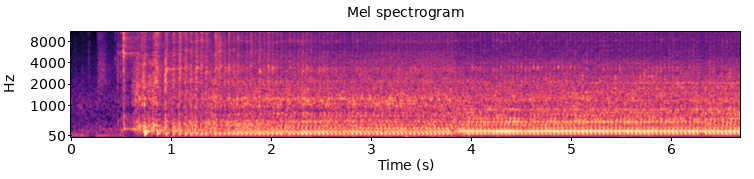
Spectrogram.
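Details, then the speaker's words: Yard Machines lawnmower with Power Mower engine after replacing an oil-soaked air filter: pulls over, catches at once and holds a steady, even single-cylinder beat, no surging or stumbling; runs properly again, no longer rich. "as you saw in the video guys sometimes it can be as easy as replacing the air filter in your lawnmower to get it running properly again"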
